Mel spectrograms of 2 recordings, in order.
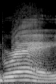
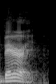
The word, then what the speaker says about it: beret: they said you know it was supposed to be green beret and guy says green Barrett I was like what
